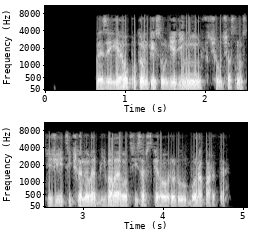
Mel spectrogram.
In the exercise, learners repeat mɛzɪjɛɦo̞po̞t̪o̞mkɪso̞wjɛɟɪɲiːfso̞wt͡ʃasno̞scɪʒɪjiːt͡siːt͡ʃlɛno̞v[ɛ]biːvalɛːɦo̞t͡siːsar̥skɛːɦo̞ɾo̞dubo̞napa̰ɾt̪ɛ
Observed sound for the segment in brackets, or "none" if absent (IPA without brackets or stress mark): ɛː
